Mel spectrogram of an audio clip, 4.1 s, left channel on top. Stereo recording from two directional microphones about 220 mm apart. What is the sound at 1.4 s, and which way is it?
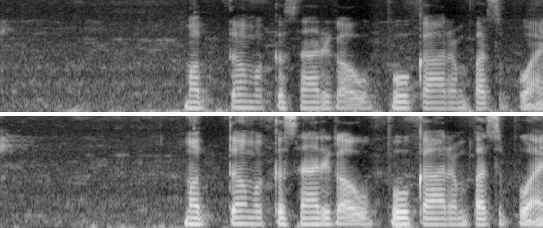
Speech, 25° right (ahead or behind).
